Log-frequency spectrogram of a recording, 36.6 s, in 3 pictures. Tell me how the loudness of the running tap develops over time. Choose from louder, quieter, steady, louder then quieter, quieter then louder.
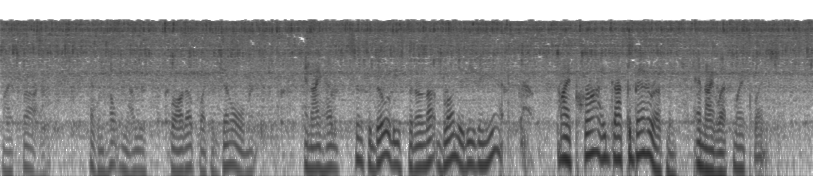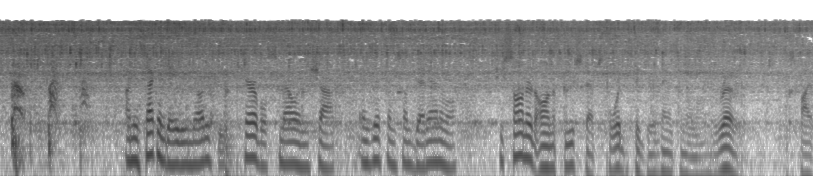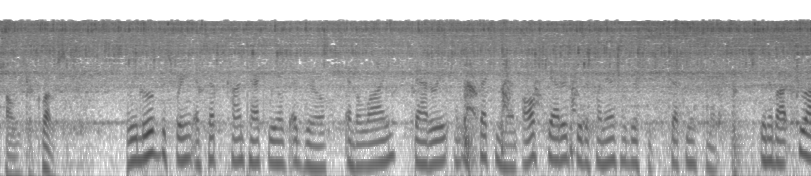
quieter.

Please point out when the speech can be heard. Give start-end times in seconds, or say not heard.
0.0-11.7, 14.1-25.5, 26.2-36.5.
